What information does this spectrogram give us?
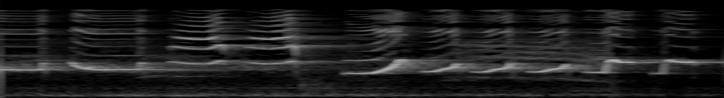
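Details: Masked laughingthrush song played to prompt other birds to sing: long, steady whistled tones followed by a series of sharply upslurred whistles repeated about every third of a second, ending in level whistles.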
